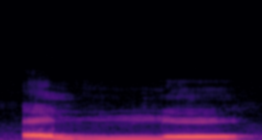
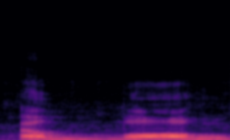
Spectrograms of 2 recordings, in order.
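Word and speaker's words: الله: tu tepi hujung lidah pasal ada setengah orang dia sebut lam ni dia guna daun lidah da lidah dia guna da lidah tu dia sebutini Al Al Allah Allah Allah bacanya guna daun lidah tak betul bila guna daun lidah it bunyinya Allah salah tak mahu guna hujung saja Allahu Gun huj dia untuk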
